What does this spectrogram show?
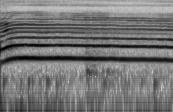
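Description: A single long, drawn-out cat meow, loud, holding a steady pitch for nearly two seconds with no one talking.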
